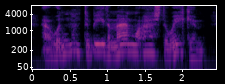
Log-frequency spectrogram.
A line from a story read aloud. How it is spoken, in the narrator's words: he said, adding under his breath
